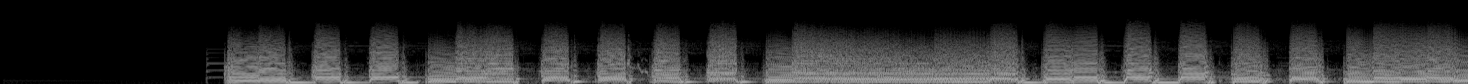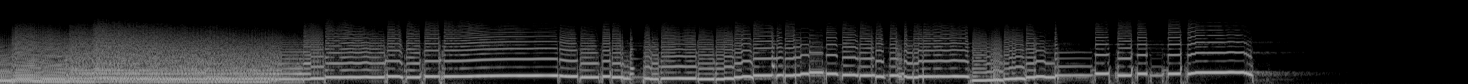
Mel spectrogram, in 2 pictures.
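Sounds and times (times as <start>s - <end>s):
F fuzz tone: 2.1s - 28.0s.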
